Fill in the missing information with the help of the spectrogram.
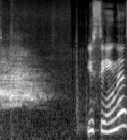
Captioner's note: SFX: brakes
